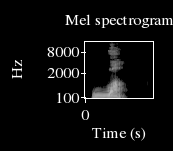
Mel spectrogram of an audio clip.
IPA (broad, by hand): wa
